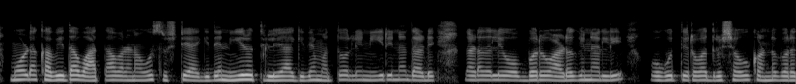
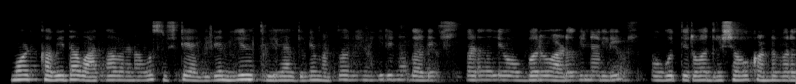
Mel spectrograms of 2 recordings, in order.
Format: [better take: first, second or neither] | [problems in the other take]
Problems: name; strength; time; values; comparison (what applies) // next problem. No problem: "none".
first | noise reduction (neural mask model DeepFilterNet 3)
